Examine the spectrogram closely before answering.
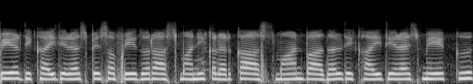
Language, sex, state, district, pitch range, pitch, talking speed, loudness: Hindi, female, Bihar, Saran, 245-255 Hz, 250 Hz, 255 wpm, -12 LUFS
